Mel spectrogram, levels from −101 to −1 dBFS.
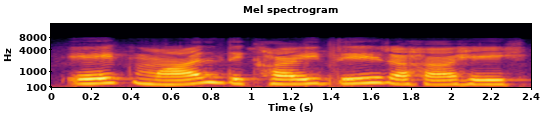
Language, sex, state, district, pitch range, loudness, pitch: Hindi, female, Madhya Pradesh, Bhopal, 210-245 Hz, -14 LUFS, 225 Hz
